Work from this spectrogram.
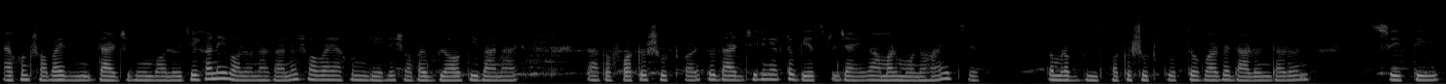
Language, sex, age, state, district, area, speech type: Bengali, female, 18-30, West Bengal, Uttar Dinajpur, urban, spontaneous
